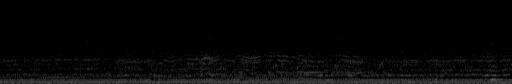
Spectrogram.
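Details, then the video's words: Several bees drone continuously in the open air, captured on an x/y stereo microphone. Their wavering buzz rises and falls slightly over a constant low mechanical-sounding hum. "Bee movie but its just bees"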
